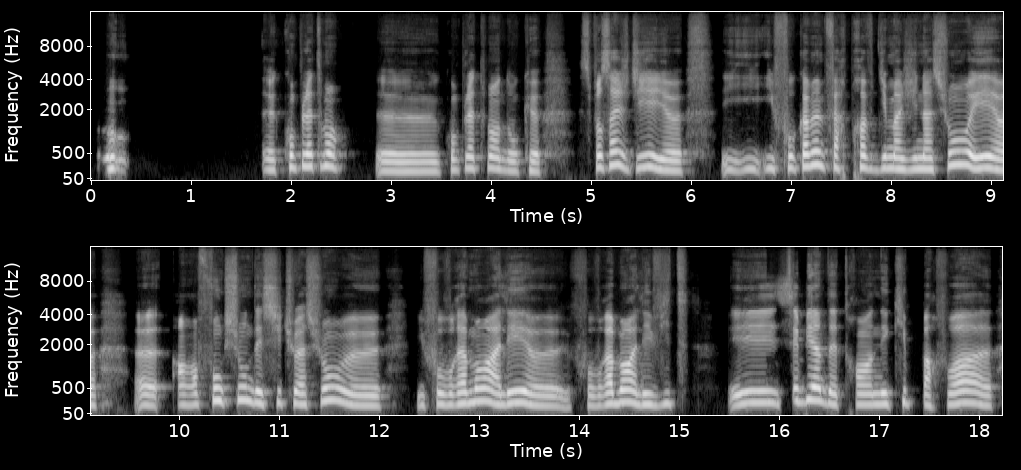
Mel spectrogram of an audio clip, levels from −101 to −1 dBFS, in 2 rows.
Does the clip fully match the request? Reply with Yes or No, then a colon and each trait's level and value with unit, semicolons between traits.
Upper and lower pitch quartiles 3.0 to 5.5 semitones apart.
Yes: average, 3.5 semitones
